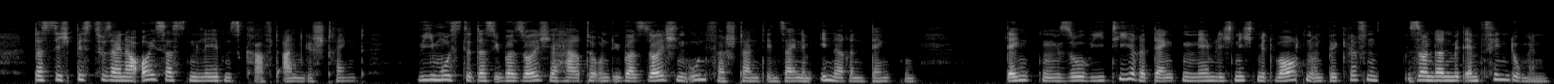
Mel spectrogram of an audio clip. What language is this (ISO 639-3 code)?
deu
